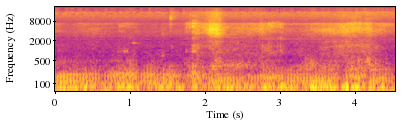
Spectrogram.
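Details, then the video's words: Orange domestic cat purring steadily while asking for cuddles; a continuous low rumbling purr fills the clip, with a brief rustle or snort near the two-second mark. "Cute orange cat makes raccoon noises and keeps asking for cuddles (LOTS OF PURRING)"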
